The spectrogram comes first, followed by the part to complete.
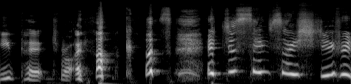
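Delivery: high, loud laughing.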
